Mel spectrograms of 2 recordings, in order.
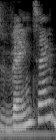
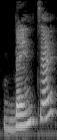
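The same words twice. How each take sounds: First: The word begins with a V sound. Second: The word begins with a B sound. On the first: The speaker calls it wrong. "the number twenty is veinte" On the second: The speaker calls it right. "it's pronounced veinte, kind of like a B at the beginning"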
